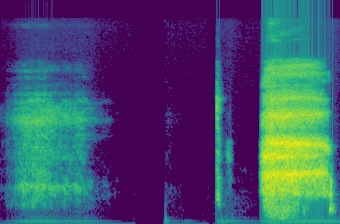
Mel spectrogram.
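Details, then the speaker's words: Adult using an incentive spirometer, breathing out fully then inhaling slowly to keep the ball in the middle: soft airy exhalation, a pause, then a loud steady rushing inhalation of about a second. "you want to keep the ball right here in the middle that's the exercise so basically nice slow insulation"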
